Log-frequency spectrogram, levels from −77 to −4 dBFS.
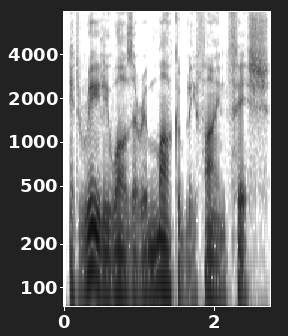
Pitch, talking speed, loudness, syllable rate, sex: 85 Hz, 155 wpm, -18 LUFS, 4.2 syllables/s, male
